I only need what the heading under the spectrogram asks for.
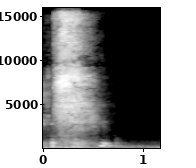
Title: these had so much spray 🤧 #sneezes #sneeze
